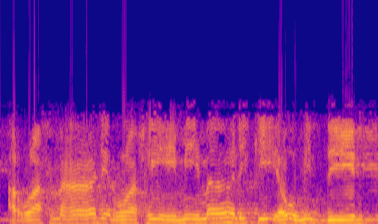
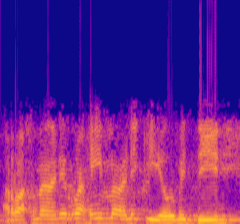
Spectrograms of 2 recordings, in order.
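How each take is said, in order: First: The m is voiced as 'mi', joining the next word. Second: The final m merges into the next m and disappears. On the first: The speaker calls it right. "മീമിന് കസ്റ് ചെയ്തിട്ട് മാലികി യൗമിദ്ദീൻ എന്ന് എടുത്തു ഓതണം" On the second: The speaker calls it wrong. "ഒരു മീമ് നഷ്ടപ്പെട്ടു പോയി"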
